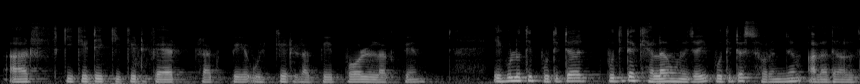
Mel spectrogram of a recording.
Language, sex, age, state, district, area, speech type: Bengali, male, 18-30, West Bengal, Purba Medinipur, rural, spontaneous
